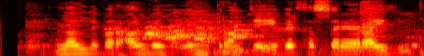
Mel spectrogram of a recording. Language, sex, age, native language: Icelandic, male, 12, Polish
